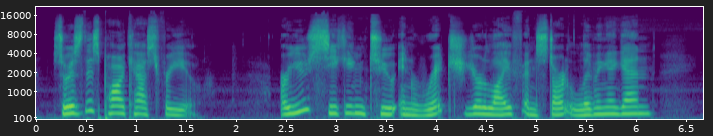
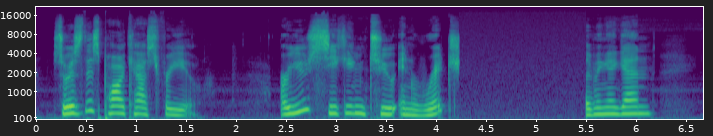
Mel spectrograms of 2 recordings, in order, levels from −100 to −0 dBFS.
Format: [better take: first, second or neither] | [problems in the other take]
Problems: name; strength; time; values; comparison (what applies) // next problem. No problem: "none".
first | audio cutting out; at 4 s for 1.5 s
